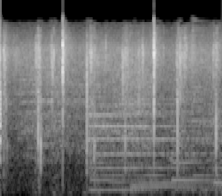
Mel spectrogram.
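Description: A few sharp slaps of a twisted-grass skipping rope striking a dirt path, then background music with held chord-like notes starting about a second in.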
